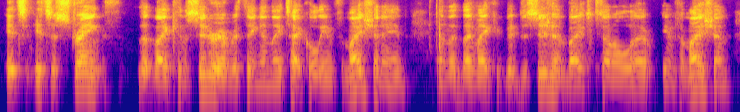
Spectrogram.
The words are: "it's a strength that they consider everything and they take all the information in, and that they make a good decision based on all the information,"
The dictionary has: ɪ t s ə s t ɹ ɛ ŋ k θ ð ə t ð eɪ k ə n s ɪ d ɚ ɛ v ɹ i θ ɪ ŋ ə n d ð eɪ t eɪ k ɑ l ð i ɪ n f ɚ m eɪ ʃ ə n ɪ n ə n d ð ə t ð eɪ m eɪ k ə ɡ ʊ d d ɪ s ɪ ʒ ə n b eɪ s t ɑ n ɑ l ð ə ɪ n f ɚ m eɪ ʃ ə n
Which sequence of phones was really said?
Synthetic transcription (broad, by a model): ɪ t s ə s t ɹ ɛ ŋ k θ ð ə t ð eɪ k ə n s ɪ d ɚ ɛ v ɹ i θ ɪ ŋ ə n ð eɪ t eɪ k ɑ l ð i ɪ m f ɚ m eɪ ʃ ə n ɪ n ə n ð ə t ð eɪ m eɪ k ə ɡ ʊ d d ɪ s ɪ ʒ ə n b eɪ s t n ɑ l ð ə ɪ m f ɚ m eɪ ʃ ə n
